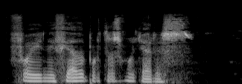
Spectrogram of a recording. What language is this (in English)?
Galician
